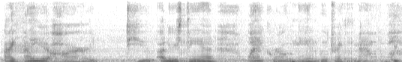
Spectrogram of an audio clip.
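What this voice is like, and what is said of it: Whispering. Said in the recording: “You're whispering. ... Why are you whispering”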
